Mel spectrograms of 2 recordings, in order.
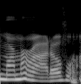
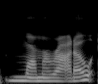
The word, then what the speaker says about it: Marmorato: Kristy Marmorato on Facebook. And they always spell my name wrong. So why don't you spell your name for them as well? – Kristy, K-R-I-S-T-Y, Marmorato, M-A-R-M-O-R.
